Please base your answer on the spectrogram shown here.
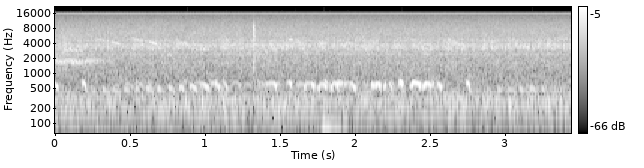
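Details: Male black grouse at a lek giving rapid rolling bubbling rookoo notes, a dove-like cooing warble sustained throughout, over faint background bird calls.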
